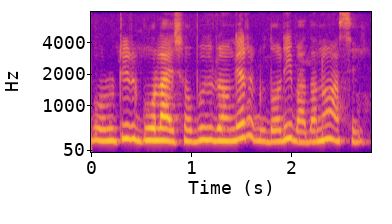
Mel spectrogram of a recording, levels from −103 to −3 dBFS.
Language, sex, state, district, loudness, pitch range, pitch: Bengali, female, West Bengal, Alipurduar, -20 LUFS, 245-275 Hz, 255 Hz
